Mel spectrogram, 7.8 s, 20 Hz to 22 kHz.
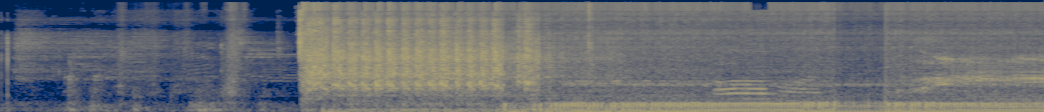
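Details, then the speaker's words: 1999 Honda Hornet 600 after ignition barrel replacement and a zener diode and resistor fix for the no-spark fault, with a vacuum fuel petcock and manual choke: it cranks, catches and settles into a steady idle with no popping, backfiring or knocking. "That sounds good. We got to run. We got [Music] no backfiring. No popping, no knocking in the engine."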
